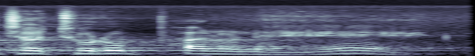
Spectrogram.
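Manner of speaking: ordinary delivery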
